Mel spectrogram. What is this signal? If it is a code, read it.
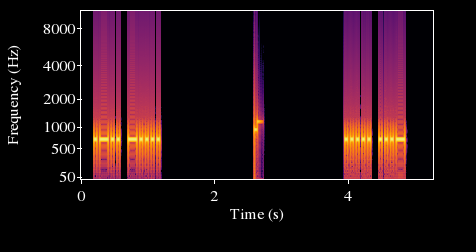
Morse code, heard as a keyed tone, about 28 wpm, 700 Hz. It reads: L6 5V
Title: Single-Letter Single-Number 28wpm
